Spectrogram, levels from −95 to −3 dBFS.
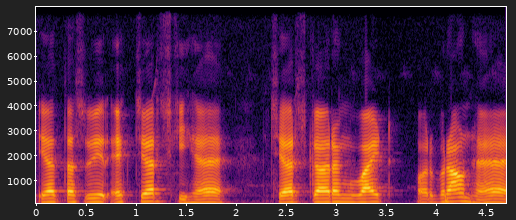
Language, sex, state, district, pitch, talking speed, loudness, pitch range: Hindi, male, Jharkhand, Palamu, 140 Hz, 165 wpm, -18 LUFS, 135-145 Hz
